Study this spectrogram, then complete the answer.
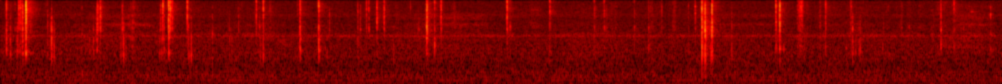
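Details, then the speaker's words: Fantech Aria gaming mouse after about three months of use, pressed lightly top to bottom: scattered dry plastic ticks and crackles from a creaking, loose-fitting shell. "and then when you press top to bottom lightly I saw you also get some Creek"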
